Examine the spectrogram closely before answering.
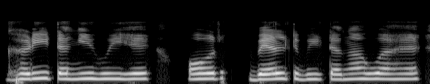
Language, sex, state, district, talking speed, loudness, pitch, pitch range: Hindi, female, Jharkhand, Garhwa, 140 wpm, -15 LUFS, 255 Hz, 245-260 Hz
